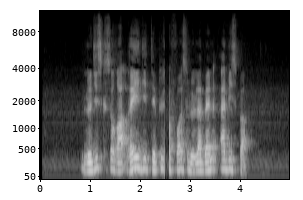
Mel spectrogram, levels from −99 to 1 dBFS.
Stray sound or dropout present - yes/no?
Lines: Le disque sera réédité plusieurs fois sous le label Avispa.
yes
